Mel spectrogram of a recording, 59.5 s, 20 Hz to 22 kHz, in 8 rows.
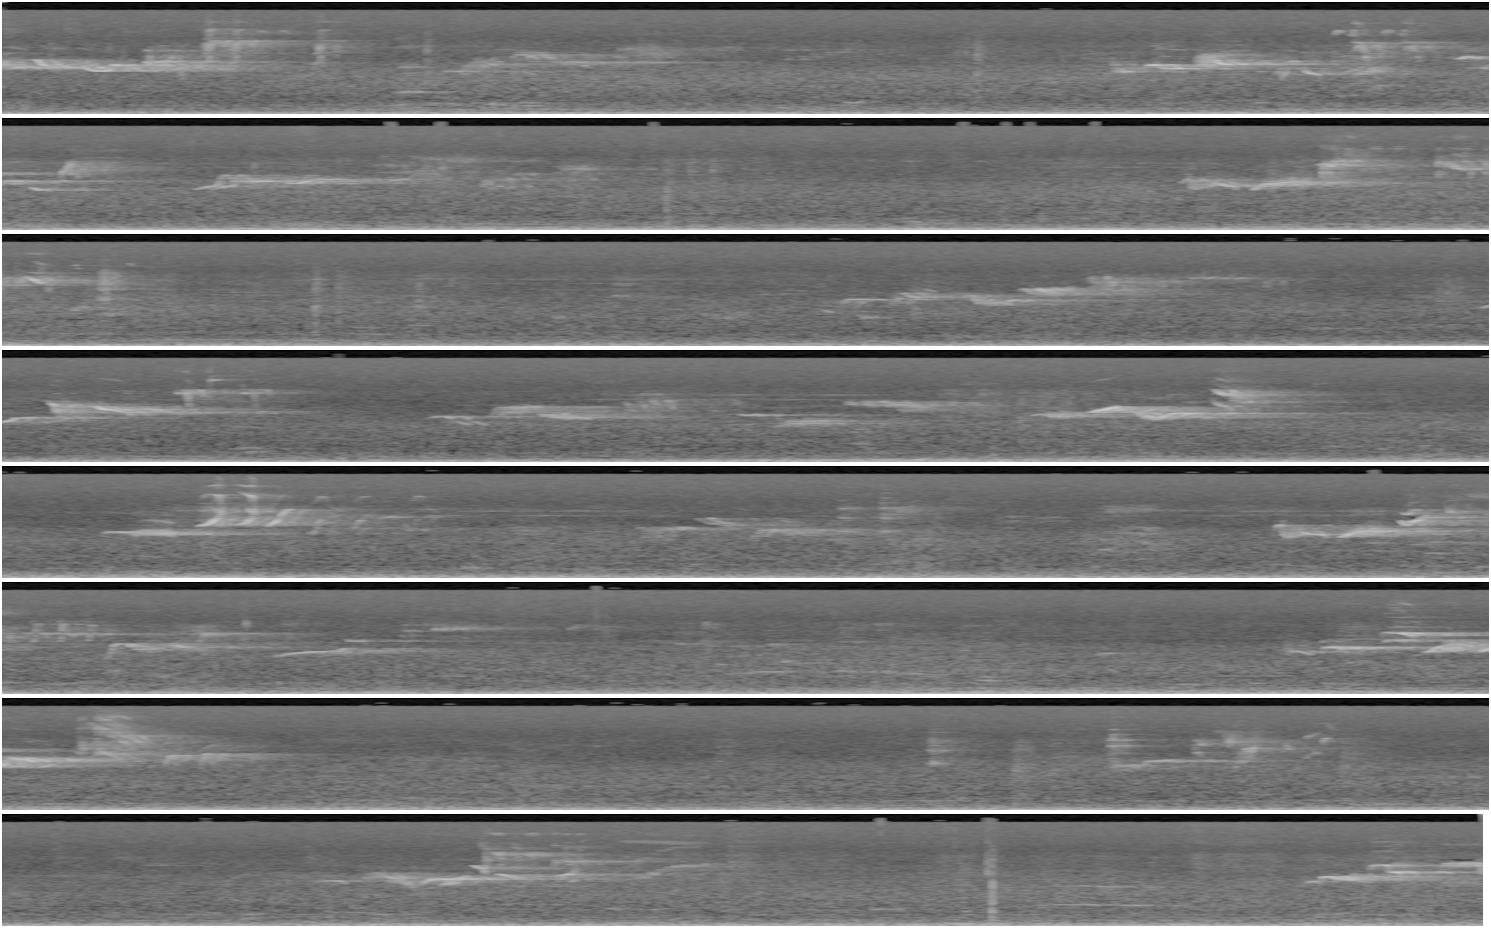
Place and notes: {
  "title": "Wik, Kiel, Deutschland - Evening in the courtyard",
  "date": "2017-05-18 19:48:00",
  "description": "Evening atmosphere in a courtyard of an urban residential district. Many blackbirds, some people talking and having their evening meal on their balcony. In a distance some children at play. Omnipresent traffic hum.\nBinaural recording, Soundman OKM II Klassik microphone with A3-XLR adapter and windshield, Zoom F4 recorder.",
  "latitude": "54.35",
  "longitude": "10.10",
  "altitude": "24",
  "timezone": "Europe/Berlin"
}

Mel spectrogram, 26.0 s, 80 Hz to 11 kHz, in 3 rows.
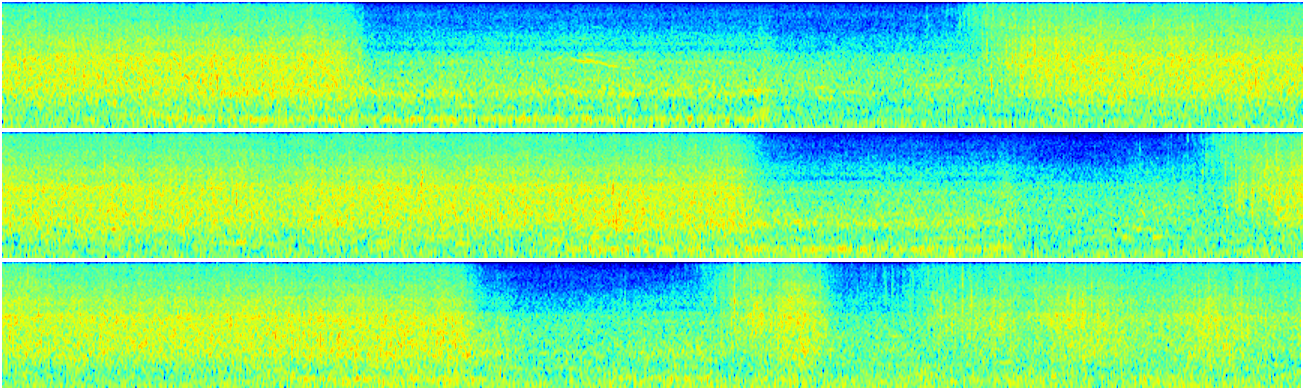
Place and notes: {
  "title": "Skwer 1 Dywizji Pancernej WP, Warszawa, Pologne - Multimedialne Park Fontann (a)",
  "date": "2013-08-17 11:36:00",
  "description": "Multimedialne Park Fontann (a), Warszawa",
  "latitude": "52.25",
  "longitude": "21.01",
  "altitude": "83",
  "timezone": "Europe/Warsaw"
}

